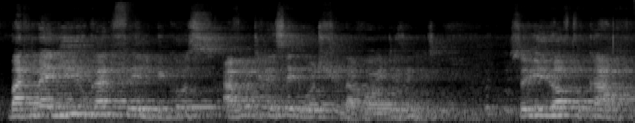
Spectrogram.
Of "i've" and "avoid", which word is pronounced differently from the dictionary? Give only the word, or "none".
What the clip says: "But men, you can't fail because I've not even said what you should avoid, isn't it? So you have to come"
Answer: avoid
